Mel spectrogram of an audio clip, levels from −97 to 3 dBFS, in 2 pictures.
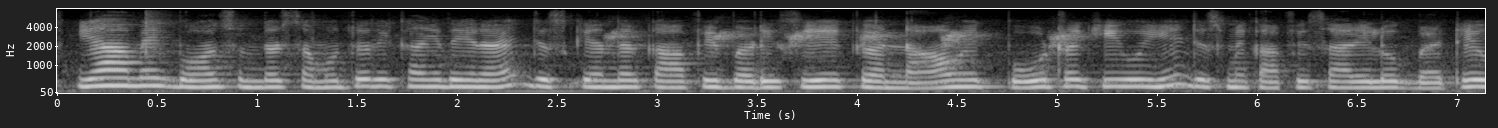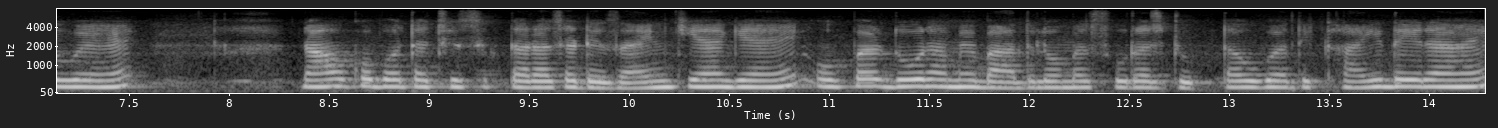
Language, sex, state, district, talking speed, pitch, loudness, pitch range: Hindi, female, Goa, North and South Goa, 215 wpm, 230 Hz, -25 LUFS, 220-240 Hz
